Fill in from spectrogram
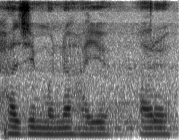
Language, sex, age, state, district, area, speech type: Bodo, male, 18-30, Assam, Chirang, urban, spontaneous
